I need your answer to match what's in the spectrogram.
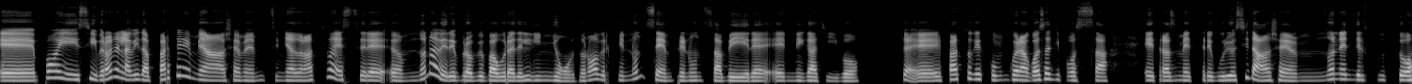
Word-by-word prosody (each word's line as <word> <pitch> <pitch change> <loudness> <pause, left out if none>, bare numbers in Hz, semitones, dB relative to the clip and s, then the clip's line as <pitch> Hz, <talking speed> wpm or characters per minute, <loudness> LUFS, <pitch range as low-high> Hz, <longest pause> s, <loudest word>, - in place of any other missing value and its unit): Ehm, 180 0 +7
poi 300 -7 +2
sì 245 +2 -3
però 215 +3 +3
nella 330 -10 +5
vita 220 -2 +1
a - - +2
parte 230 - 0
che 370 - -2
mi 230 -8 +1
ha, 185 -2 +4
cioè 190 +1 -3
mi 185 -1 -2
ha 180 - -4
insegnato 185 -2 -2
un 180 - +1
attimo 330 - -2
a - - +4
essere, 200 -3 +1
ehm 175 -2 -3
non 250 - -2
avere 190 -3 +2
proprio 185 0 0
paura 180 -1 +4
dell'ignoto, 180 -3 -4
no, 230 +5 +1
perché 205 -1 -7
non 255 +9 -7
sempre 185 - 0
non 185 0 -6
sapere 170 -1 +1
è 180 0 -1
negativo. 170 -2 -3 0.4
Cioè - - 0 0.3
ehm, - - +1
il 185 - -7
fatto 230 +3 +1
che 245 -1 -1
comunque 210 +1 -2
una 200 - +6
cosa 215 +5 +2
ti 230 -3 -11
possa, 190 -1 -3 0.3
ehm, 200 -1 +2
trasmettere 190 0 -2
curiosità, 195 - +2
cioè 190 0 +1
ehm, 175 +1 -6
non 240 +2 -2
è 235 - +5
del 215 -2 -4
tutto 205 -1 +1
190 Hz, 220 wpm, -24 LUFS, 180-215 Hz, 0.4 s, Ehm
